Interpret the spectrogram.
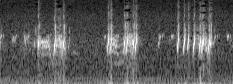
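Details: Quail morning calls, male and female, played for hunting. Three bursts of rapid, squeaky notes, each preceded by soft lead-in chirps, with short silences between the bursts.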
